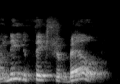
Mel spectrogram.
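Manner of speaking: put-on country accent. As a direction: imitate a sergeant ordering in a country accent. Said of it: "he had a country accent".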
